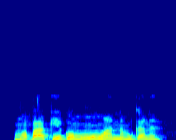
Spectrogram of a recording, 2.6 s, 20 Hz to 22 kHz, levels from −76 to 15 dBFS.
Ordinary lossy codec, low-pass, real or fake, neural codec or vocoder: Opus, 32 kbps; 7.2 kHz; real; none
